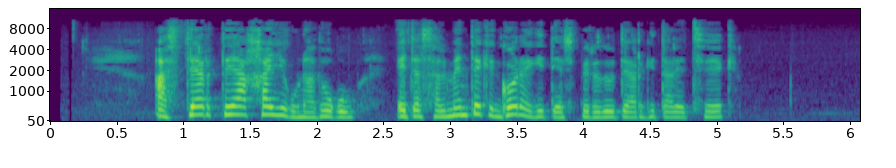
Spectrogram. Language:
Basque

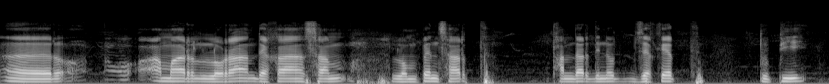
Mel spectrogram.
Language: Assamese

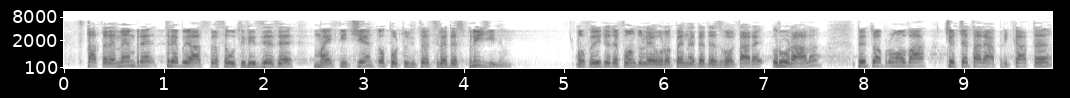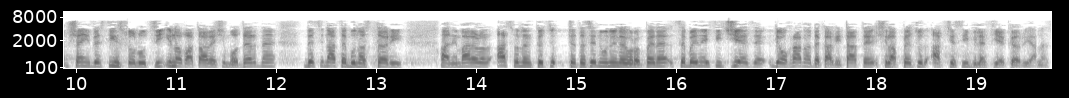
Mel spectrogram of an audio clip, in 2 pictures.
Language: Romanian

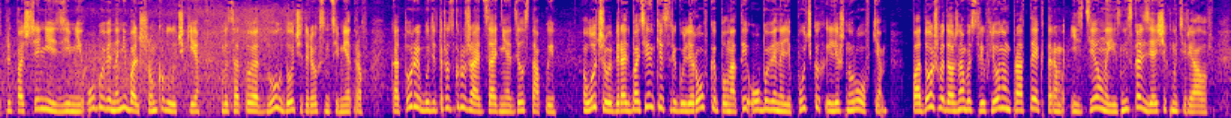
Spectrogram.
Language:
Russian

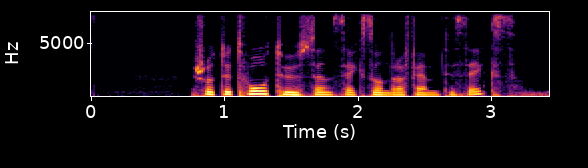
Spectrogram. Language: Swedish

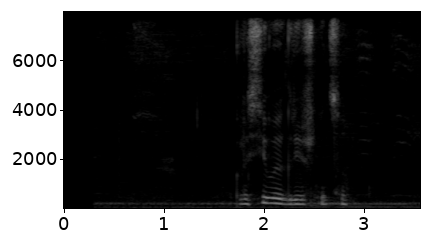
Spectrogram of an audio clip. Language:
Russian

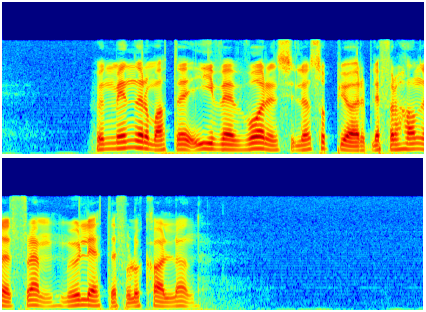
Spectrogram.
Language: Norwegian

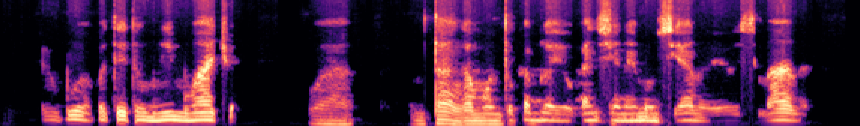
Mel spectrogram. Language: Langi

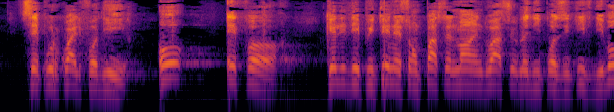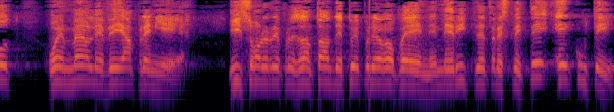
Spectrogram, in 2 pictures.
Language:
French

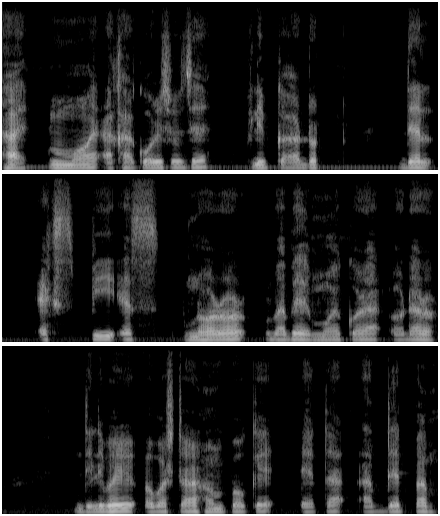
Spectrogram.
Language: Assamese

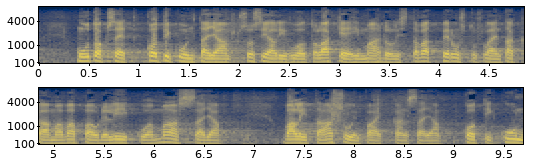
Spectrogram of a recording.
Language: Finnish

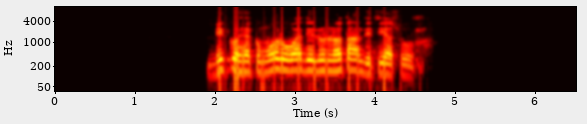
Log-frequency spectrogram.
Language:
Khowar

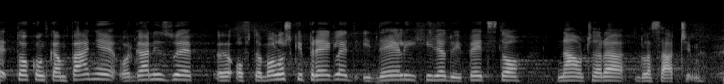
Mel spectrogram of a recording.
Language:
Serbian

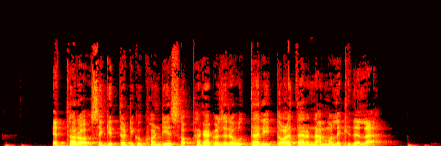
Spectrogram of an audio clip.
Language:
Odia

